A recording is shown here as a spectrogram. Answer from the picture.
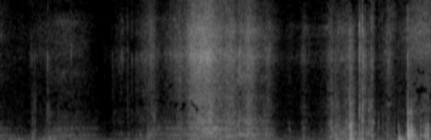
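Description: Plastic VHS clamshell case handled and opened: a scraping rustle that peaks about two seconds in, then a few sharp clicks near the end.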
